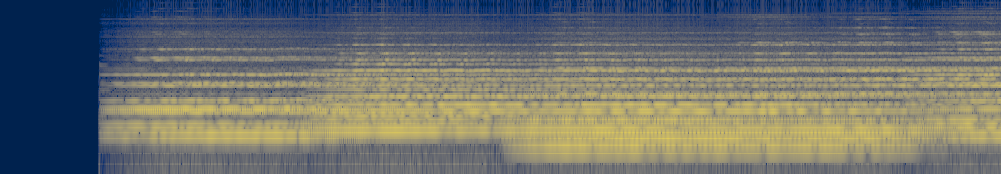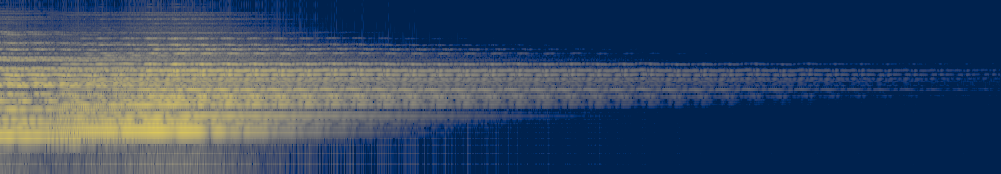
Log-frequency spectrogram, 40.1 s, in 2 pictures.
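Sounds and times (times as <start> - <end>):
synth pad with Korg SDD 3000 tape echo: 2.1 - 31.5.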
